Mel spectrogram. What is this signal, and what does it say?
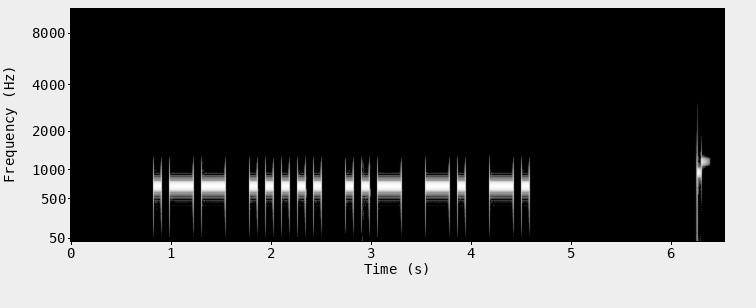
Morse code, heard as a keyed tone, about 15 wpm, 700 Hz. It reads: W5UNN
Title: USA Call Signs - 5 Characters - 2x Character Spacing - 15wpm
